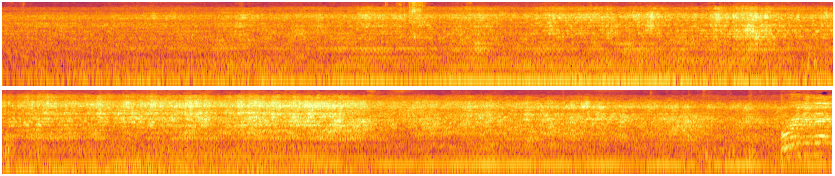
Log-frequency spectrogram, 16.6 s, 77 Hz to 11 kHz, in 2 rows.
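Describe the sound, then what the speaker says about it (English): A Hawker Sea Fury propeller fighter makes a low, gear-up pass at the Central Coast Airfest airshow, its loud piston engine drone roaring steadily throughout. "Dennis Sanders flying the Hawker Seafarer that they call 924."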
